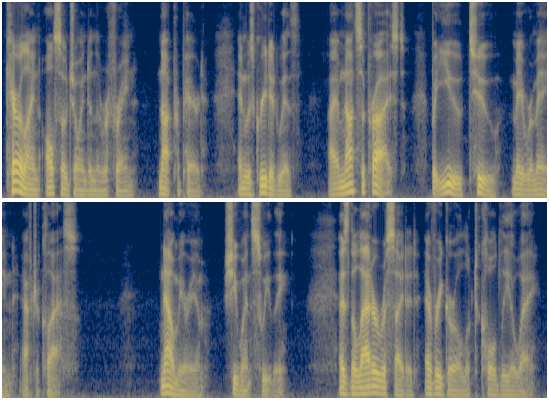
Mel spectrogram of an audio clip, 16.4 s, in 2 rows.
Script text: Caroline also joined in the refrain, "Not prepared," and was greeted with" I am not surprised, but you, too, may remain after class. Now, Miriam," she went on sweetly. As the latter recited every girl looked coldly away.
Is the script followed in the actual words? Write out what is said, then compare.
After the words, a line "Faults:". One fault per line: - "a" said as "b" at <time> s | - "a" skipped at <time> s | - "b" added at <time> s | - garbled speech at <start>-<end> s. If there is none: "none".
Caroline also joined in the refrain, "Not prepared," and was greeted with" I am not surprised, but you, too, may remain after class. Now, Miriam," she went sweetly. As the latter recited every girl looked coldly away.
Faults:
- "on" skipped at 11.9 s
